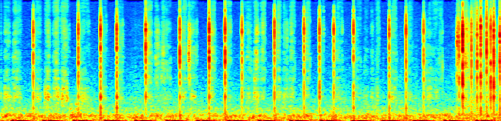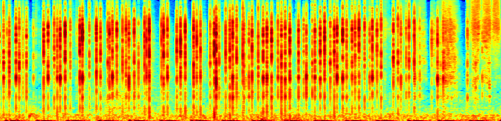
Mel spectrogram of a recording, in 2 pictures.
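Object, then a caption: Printed cardboard box. Long nails tap and scratch across the front of a flat, printed cardboard eyeshadow palette box held in one hand. Sparse, crisp taps come first, then after about seven seconds the sound turns into dense, bright, hissy scratching full of quick clicks.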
